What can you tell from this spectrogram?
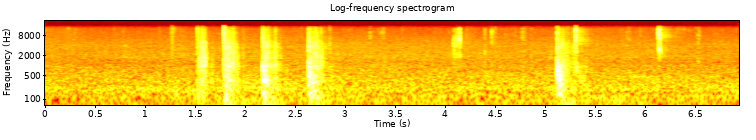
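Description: A fixed-blade bushcraft knife shaving strokes along a split wooden stick, carving a feather stick: a quick run of four short cutting strokes, then a single stroke a few seconds later, with a couple of faint ticks between.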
